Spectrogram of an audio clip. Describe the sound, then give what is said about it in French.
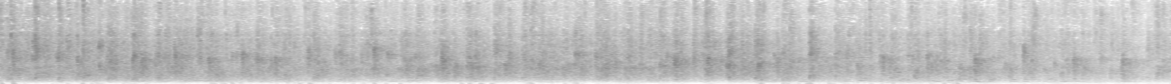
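Sustained audience applause, a dense crackle of many hands clapping at a steady, fairly loud level for the whole stretch, with a faint murmur of voices underneath. “Et si vous aviez la gentillesse de les applaudir, ça me ferait plaisir.”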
